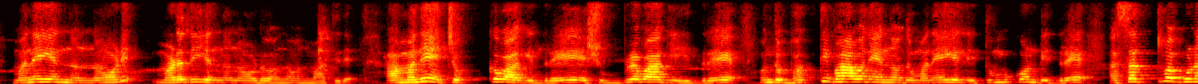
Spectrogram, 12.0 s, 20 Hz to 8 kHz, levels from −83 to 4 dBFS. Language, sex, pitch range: Kannada, female, 205-280 Hz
